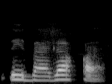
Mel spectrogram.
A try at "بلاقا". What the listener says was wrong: ہم اتنا قلقلہ نہیں کریں گے. It's not okay. A حروف قلقلہ. If قاف ساكن we not, read اق. No. Because قاف كسرة كي.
